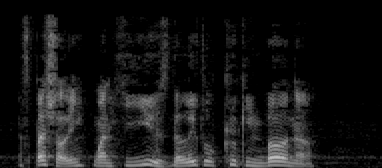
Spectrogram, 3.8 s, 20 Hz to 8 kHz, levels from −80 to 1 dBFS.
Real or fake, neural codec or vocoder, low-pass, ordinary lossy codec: fake; vocoder, 44.1 kHz, 128 mel bands every 512 samples, BigVGAN v2; 7.2 kHz; MP3, 32 kbps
